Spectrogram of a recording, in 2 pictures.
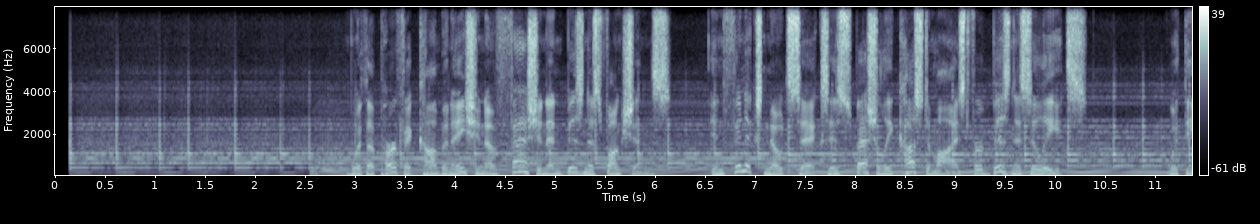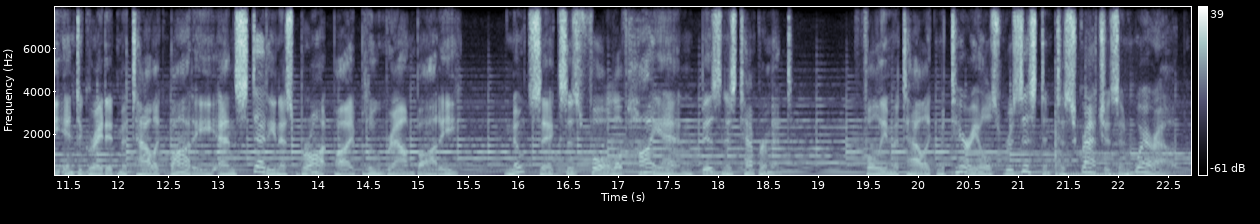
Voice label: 外籍男英 外语 美式英语 科技; INFINIX No6

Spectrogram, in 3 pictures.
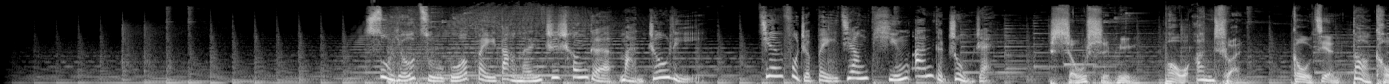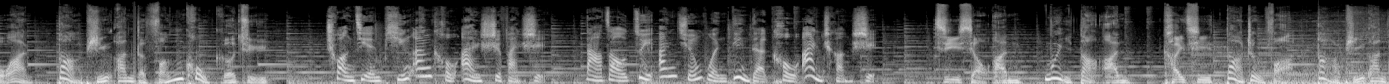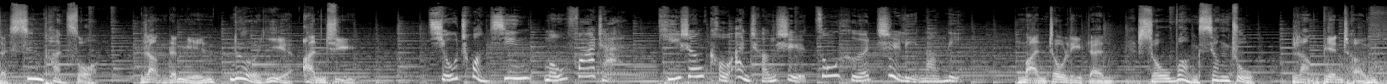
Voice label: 对播 男女对播样音; 满洲里政法

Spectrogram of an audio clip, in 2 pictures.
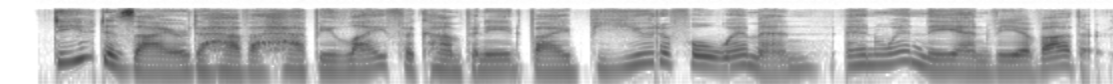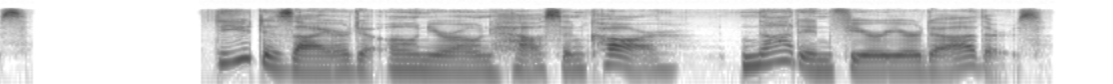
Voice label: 外籍女英 外语 美式英语; Udosy

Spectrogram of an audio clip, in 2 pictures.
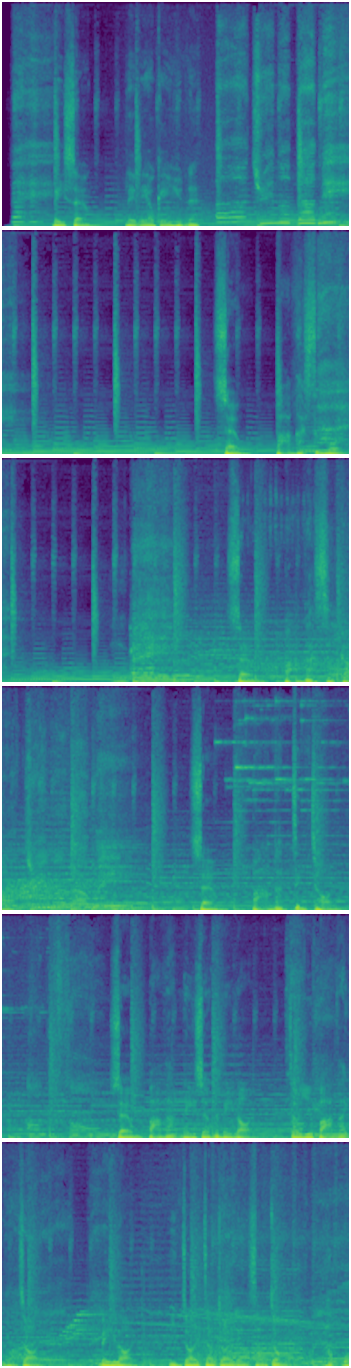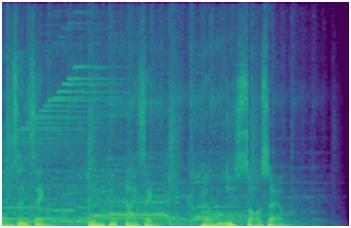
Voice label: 男粤 广告 地产; 粤语; 合和新城

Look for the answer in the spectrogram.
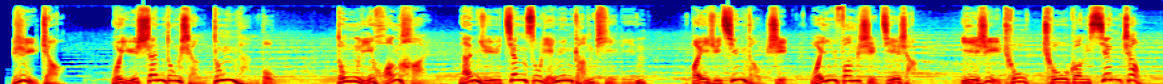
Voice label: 舒缓; 日照法院

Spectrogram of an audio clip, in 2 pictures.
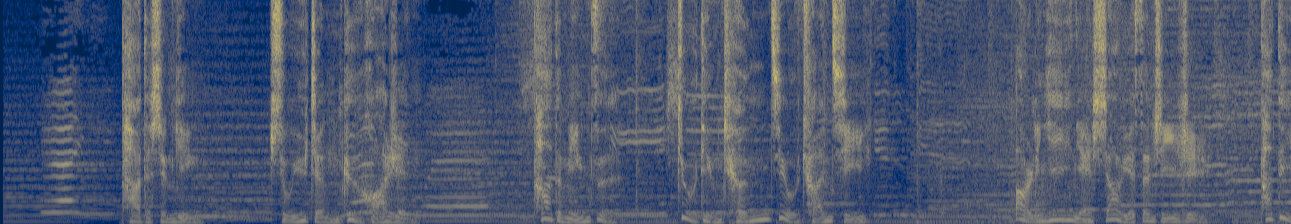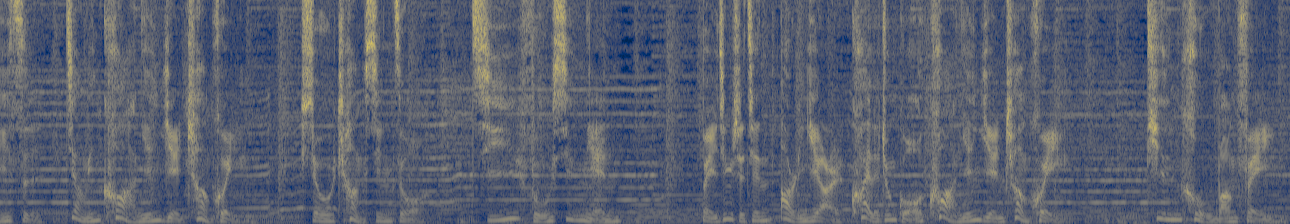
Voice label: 广告 片头片花

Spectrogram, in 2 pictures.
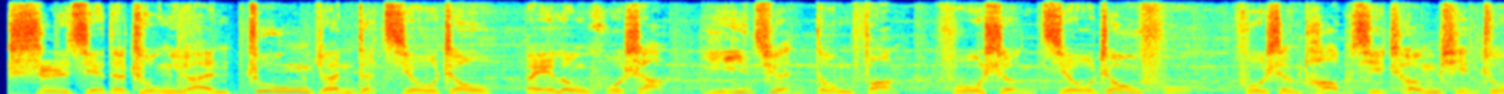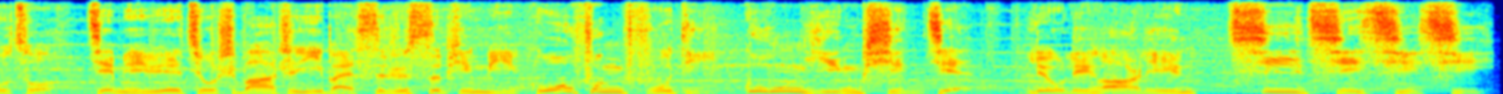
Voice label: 广告 地产 地产广告 激情, 男

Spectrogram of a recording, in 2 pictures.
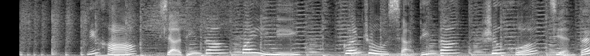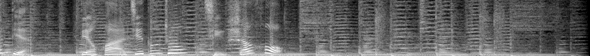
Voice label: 其他 彩铃 甜美彩铃

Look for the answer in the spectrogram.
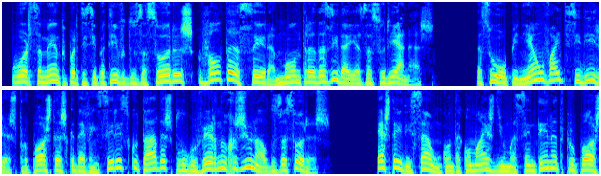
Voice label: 葡萄牙语男 外语 小语种

